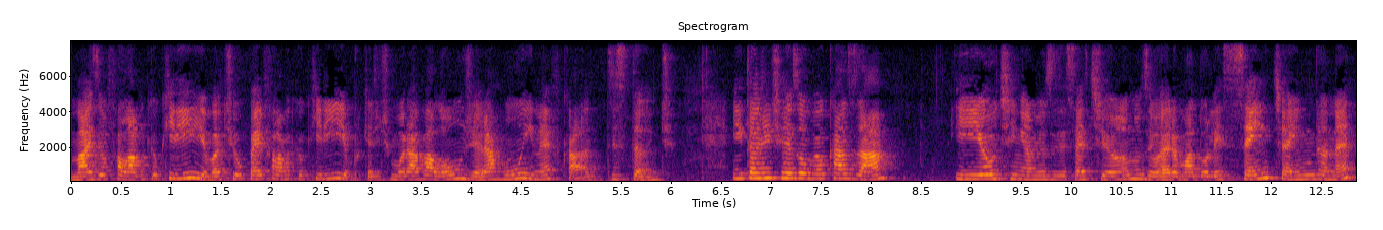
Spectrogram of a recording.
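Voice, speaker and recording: A woman with an unremarkable speaking voice talks at a moderate pace. Her fairly high pitch follows a fairly even intonation. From São Paulo state, Brazil. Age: 30s. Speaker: vlogger. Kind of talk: casual chat.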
